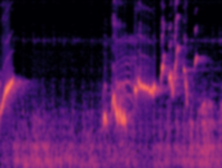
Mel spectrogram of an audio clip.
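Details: White-rumped shama (murai batu) from Wonosobo, Central Java, singing harsh 'tembakan' phrases meant to provoke rival birds into fighting: a rising whistle, a pause, then rapid sharp chirps and slurred whistled notes climbing high.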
